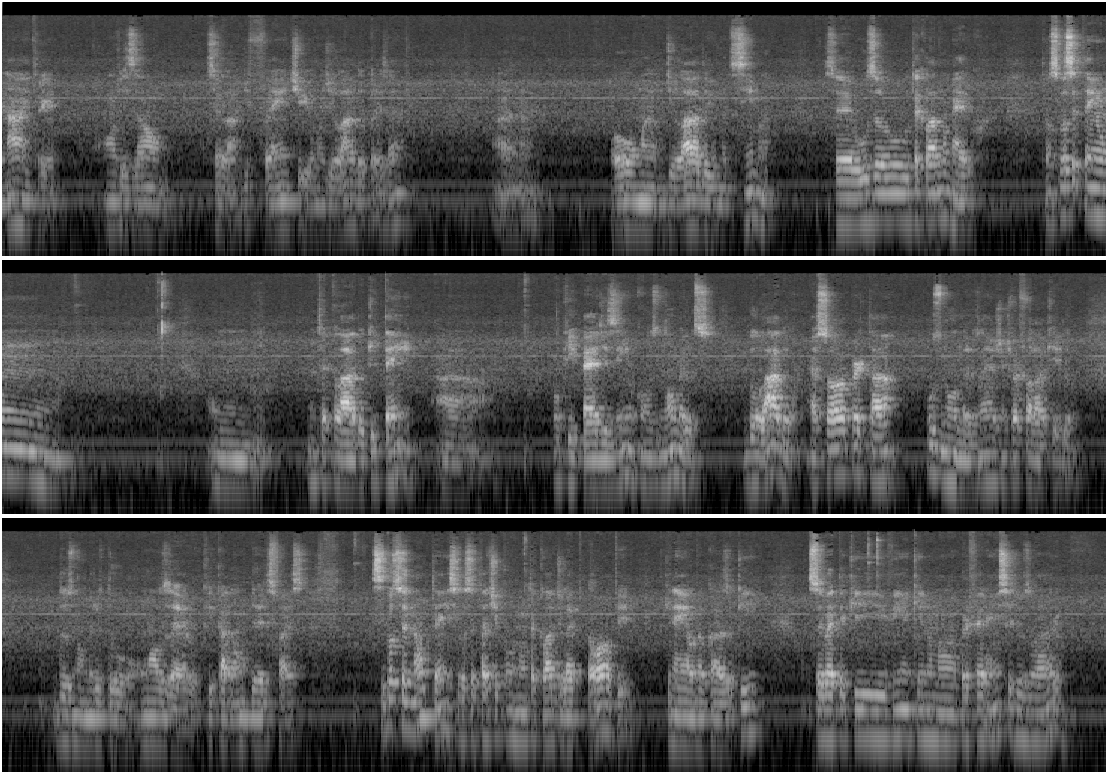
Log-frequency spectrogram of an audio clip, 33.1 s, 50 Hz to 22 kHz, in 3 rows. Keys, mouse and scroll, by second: 1.4 KP_3, 1.8 KP_1, 2.5-4.3 middle drag, 3.7 KP_3, 4.1 KP_1, 5.0 KP_3, 5.5 KP_7, 6.6 KP_1, 6.8 KP_3, 7.7 KP_7, 8.9 KP_1, 11.4-14.1 middle drag, 30.2 click.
